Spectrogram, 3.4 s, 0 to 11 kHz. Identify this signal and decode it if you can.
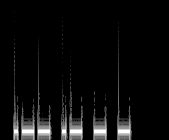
Morse code, heard as a keyed tone, about 14 wpm, 700 Hz. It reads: WATT
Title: Common QSO Phrases 15wpm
